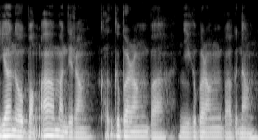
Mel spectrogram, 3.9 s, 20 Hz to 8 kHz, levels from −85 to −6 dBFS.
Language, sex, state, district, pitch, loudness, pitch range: Garo, male, Meghalaya, West Garo Hills, 100 Hz, -19 LUFS, 95-115 Hz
